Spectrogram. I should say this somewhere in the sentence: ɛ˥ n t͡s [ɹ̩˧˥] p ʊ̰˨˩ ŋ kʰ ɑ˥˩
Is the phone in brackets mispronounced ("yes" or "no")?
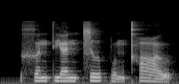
yes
